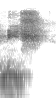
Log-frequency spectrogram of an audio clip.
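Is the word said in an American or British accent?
British. It is said in a British accent.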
